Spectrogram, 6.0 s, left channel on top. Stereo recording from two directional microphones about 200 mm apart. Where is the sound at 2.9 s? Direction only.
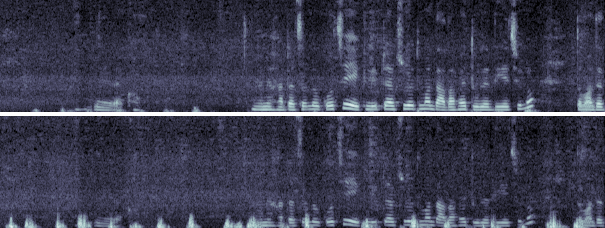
25° left (ahead or behind).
